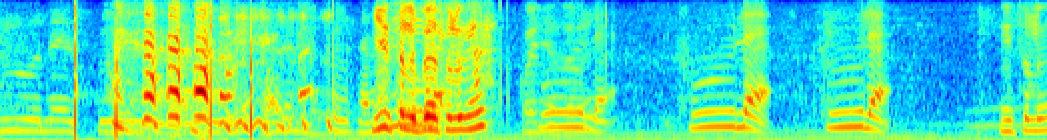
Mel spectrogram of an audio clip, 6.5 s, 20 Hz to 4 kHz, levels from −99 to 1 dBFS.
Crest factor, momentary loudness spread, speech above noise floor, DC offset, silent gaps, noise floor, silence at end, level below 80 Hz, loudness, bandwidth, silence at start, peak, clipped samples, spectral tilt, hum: 18 dB; 22 LU; 29 dB; 0.6%; none; -46 dBFS; 0 s; -48 dBFS; -16 LUFS; 4 kHz; 0 s; 0 dBFS; under 0.1%; -8.5 dB/octave; none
